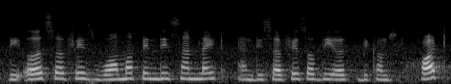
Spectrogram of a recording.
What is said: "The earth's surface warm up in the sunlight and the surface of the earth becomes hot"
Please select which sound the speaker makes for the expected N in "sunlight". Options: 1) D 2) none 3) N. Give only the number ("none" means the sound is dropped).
3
